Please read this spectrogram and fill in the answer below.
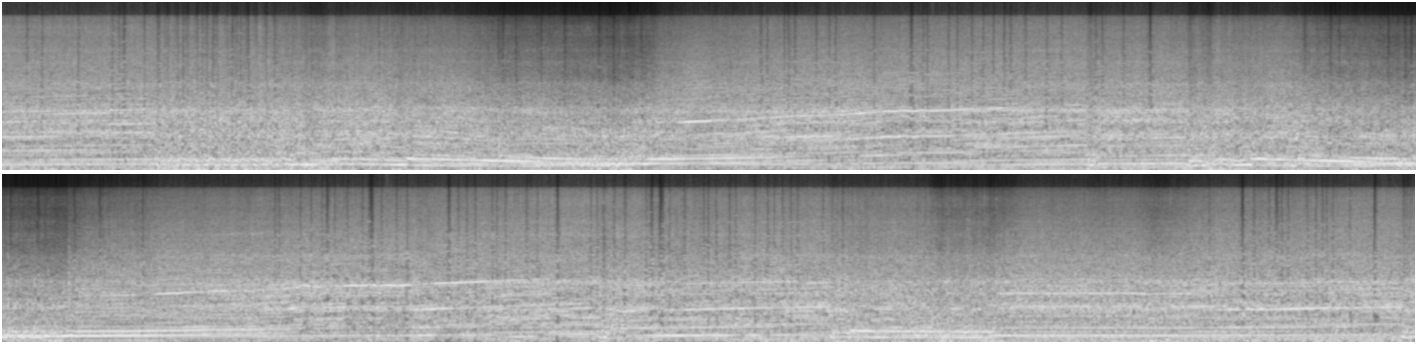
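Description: Race car engine at racing speed, heard loud and close from inside the cockpit. The revs climb and drop at each upshift, then sweep down three times as the driver brakes and downshifts for corners, before rising again.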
